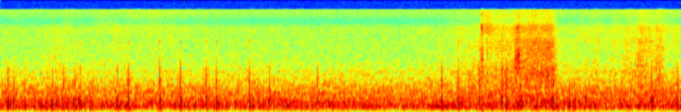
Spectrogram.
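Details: Domestic cat purring happily, an unbroken low rumbling buzz with fast even pulsation, interrupted midway by about half a second of brushing, rustling noise.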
